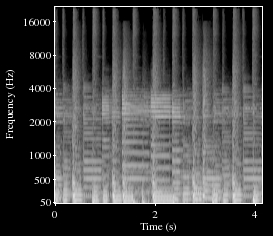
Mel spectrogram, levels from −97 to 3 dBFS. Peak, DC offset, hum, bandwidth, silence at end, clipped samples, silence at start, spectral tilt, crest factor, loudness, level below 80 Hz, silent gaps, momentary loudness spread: -2 dBFS; under 0.1%; none; over 20 kHz; 0 s; under 0.1%; 0 s; -6.5 dB/octave; 16 dB; -19 LUFS; -26 dBFS; none; 4 LU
